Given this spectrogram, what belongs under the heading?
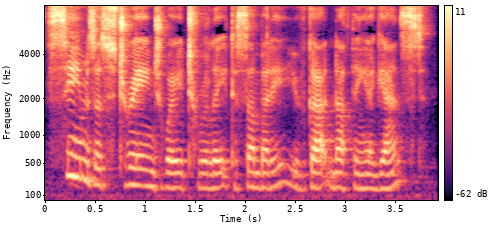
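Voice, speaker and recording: A woman's voice: fairly low pitch, moderate pace, warm tone, lightly acted. A woman voicing a vengeful, bitter male creature in an audiobook, snarling and hissing with sarcastic menace. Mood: accusing. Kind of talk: dramatized audiobook character.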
